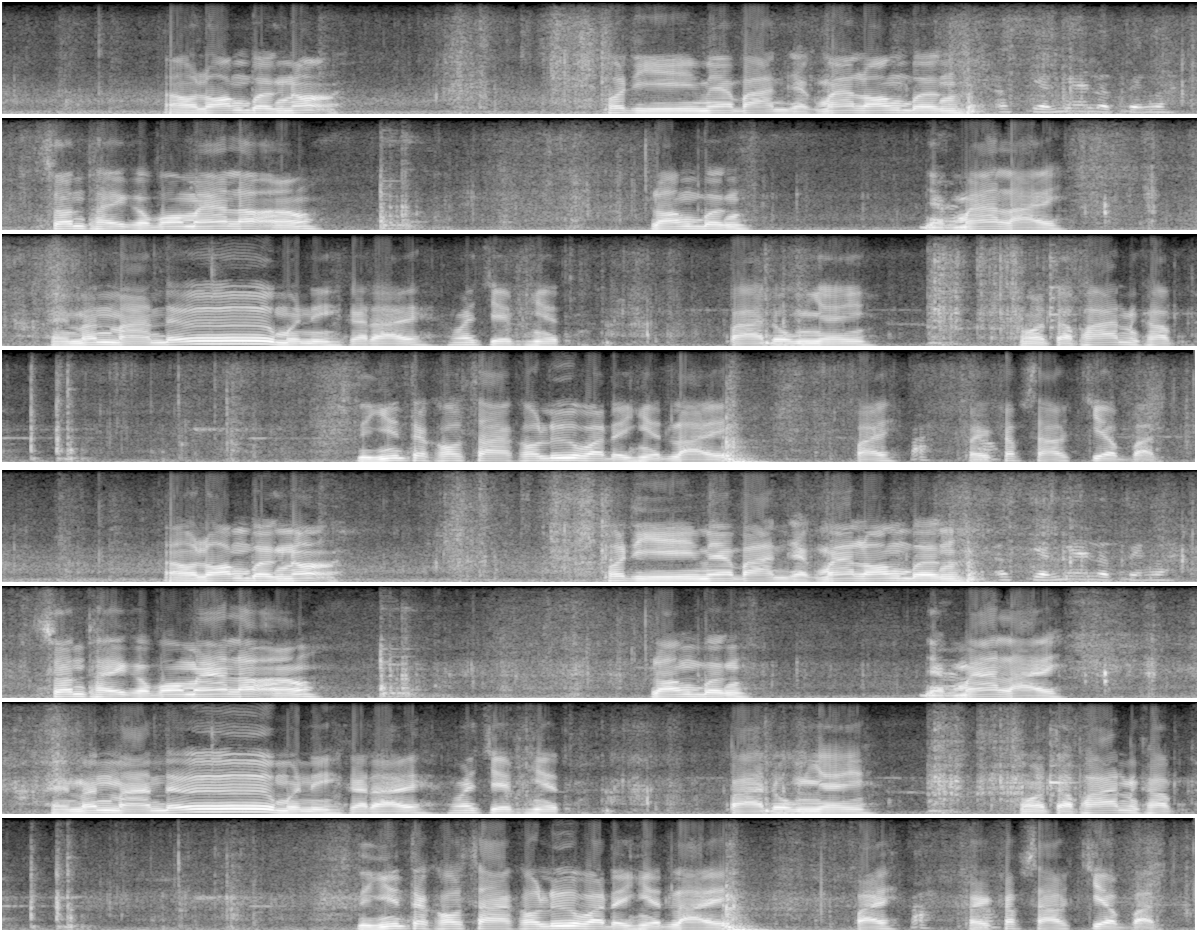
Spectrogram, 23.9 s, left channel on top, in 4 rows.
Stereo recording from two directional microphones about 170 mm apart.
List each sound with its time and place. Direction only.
0.8 s speech: centre (ahead or behind)
3.0 s speech: 5° left (ahead or behind)
9.2 s speech: 20° left (ahead or behind)
19.7 s speech: 20° left (ahead or behind)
